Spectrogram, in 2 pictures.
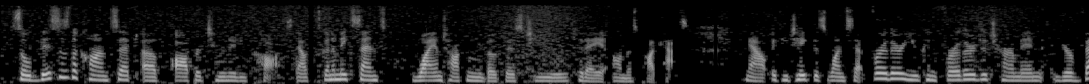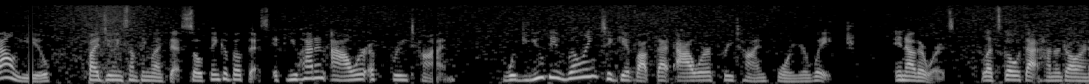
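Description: Overdone noise removal runs through the whole speech clip. The noise reducer was set too strong. It pulls frequency bands down whenever they sit near its noise estimate. The background breaks into twinkling, warbling specks, and quiet parts of the voice are cut away with it.

At 3.09 s a gap at a join of encoded pieces opens, just before "going to make sense". It lasts about 52 ms. The pieces were encoded separately and joined untrimmed. Encoder start delay and end padding leave a short hole in continuous speech, and then the sound resumes.

From 5.15 to 5.27 s, between "why I'm talking about" and "to you today on", a wireless microphone noise hit appears. The FM radio signal faded as reflections cancelled. Receiver noise rose and came through as a short burst of static.

The join gaps recur every 4 s, at 7.14, 11.18, 15.22 and 19.26 s. The one at 15.22 s follows "an hour of free". Each lasts about 40 ms. 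Codec smearing softens their edges, so each drops out briefly before the speech carries on.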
